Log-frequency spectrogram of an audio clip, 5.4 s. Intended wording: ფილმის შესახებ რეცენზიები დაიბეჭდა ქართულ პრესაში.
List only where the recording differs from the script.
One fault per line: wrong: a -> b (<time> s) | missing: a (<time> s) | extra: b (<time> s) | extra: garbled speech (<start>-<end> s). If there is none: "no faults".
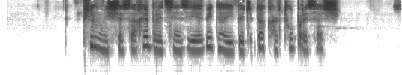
no faults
